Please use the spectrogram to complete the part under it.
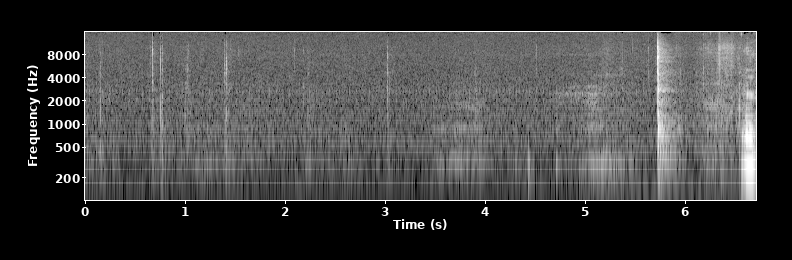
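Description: Metal picks tick and scrape inside a pin-tumbler lock cylinder.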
